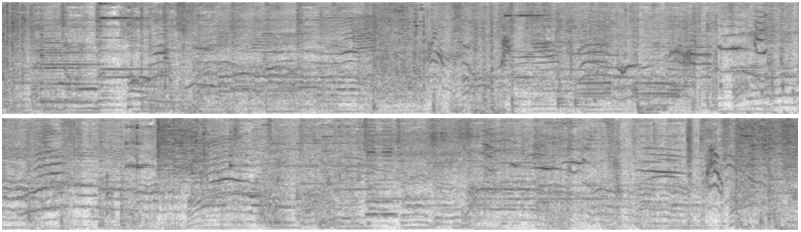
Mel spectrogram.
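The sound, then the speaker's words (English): A cat smashes glass Christmas ornaments: repeated loud shattering and crashing of glass, with cat meows mixed in amid a busy, cluttered background and some talk. “Christmas time again, and for all you cat people out there, I hope you're ready for Ultimate Destruction! All that wonderful time put into your decorations. Goodbye.”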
